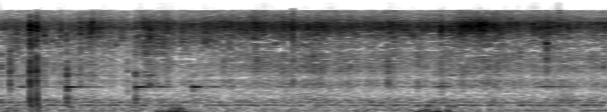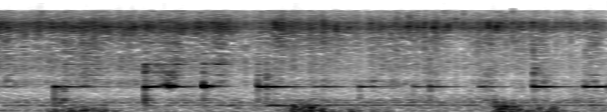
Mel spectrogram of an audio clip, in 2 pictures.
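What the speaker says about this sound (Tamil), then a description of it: "இப்போ சட்னியில் அந்த தாளிப்பு ஆட் பண்ணிக்கலாம்." Tempering for chana dal chutney sizzles after being poured in, a continuous close frying hiss with occasional spoon or pan clinks and light bubbling throughout.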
